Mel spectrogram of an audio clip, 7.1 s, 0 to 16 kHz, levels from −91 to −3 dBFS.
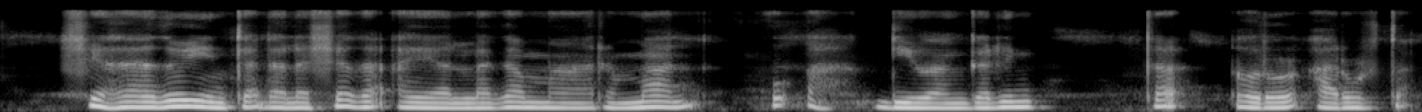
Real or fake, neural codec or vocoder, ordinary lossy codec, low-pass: fake; codec, 24 kHz, 1.2 kbps, DualCodec; none; 10.8 kHz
